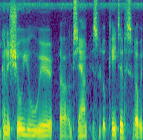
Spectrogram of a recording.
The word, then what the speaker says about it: XAMPP: there's a better way example though technically it's my number pronoun jam it's actually x-a-m-p-p but i like to pronounce it example examp actually is a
